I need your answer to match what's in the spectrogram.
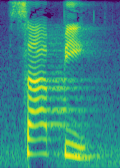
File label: "raiz", Quechua Chanka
